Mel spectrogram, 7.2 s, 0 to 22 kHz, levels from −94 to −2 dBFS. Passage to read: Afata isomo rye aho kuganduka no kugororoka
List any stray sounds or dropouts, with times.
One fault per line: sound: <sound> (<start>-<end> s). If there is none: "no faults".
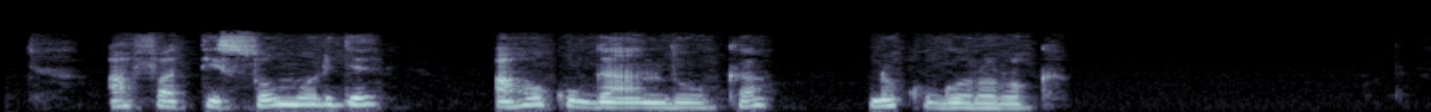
no faults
